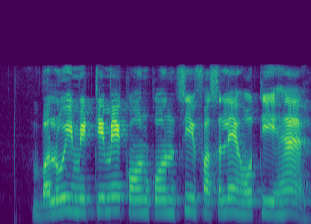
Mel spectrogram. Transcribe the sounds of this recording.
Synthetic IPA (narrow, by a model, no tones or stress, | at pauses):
bəluːimɪʈːimẽkɔːnkɔːnsifɐslẽɦoːt̪iɦɛ̃ː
